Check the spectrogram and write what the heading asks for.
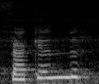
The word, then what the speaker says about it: fecund: Number 6 is pronounced fecund, fruitful, fertile.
